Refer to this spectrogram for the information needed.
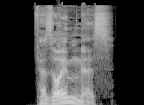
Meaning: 1. failure, omission, failing 2. default
- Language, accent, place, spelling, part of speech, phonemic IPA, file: German, Germany, Berlin, Versäumnis, noun, /fɛɐˈzɔymnɪs/, De-Versäumnis.ogg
